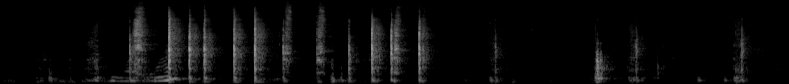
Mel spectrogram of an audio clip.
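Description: Knife slicing an onion on a plate while preparing fish paksiw, a series of crisp quick cuts in bursts with short pauses between, close and fairly quiet.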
